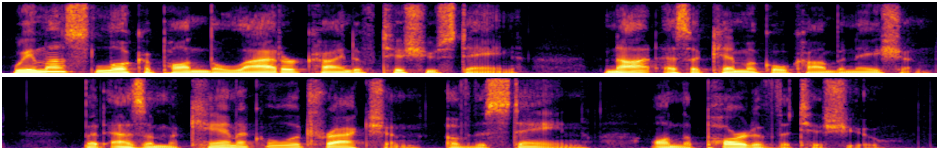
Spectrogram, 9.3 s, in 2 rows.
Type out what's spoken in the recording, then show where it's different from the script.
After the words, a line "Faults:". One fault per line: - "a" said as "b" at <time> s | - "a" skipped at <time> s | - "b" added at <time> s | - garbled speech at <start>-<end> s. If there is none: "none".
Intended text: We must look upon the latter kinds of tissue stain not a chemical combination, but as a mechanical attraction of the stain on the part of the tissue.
We must look upon the latter kind of tissue stain not as a chemical combination, but as a mechanical attraction of the stain on the part of the tissue.
Faults:
- "kinds" said as "kind" at 1.5 s
- "as" added at 3.3 s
